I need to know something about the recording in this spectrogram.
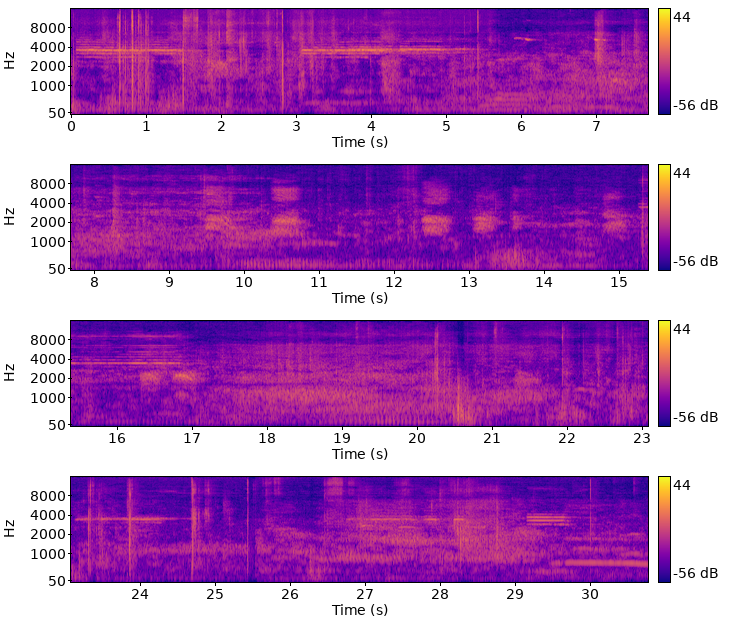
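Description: Outdoor lane ambience with crows cawing and other birds calling at intervals, with voices heard now and then.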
